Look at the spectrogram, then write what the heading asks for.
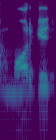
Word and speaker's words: mortgage: So let me write a mortgage problem. Mortgage situation. Mortgage. I think spelling is wrong. It's correct. No, it's perfect. Okay, thank you. Because T is silent here.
